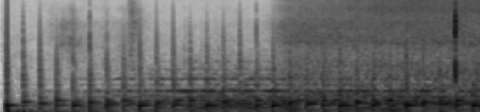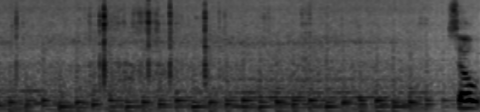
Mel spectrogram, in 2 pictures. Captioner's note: gravel crunching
